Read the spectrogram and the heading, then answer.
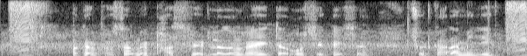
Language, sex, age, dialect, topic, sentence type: Bhojpuri, male, 18-24, Western, agriculture, question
